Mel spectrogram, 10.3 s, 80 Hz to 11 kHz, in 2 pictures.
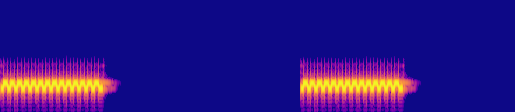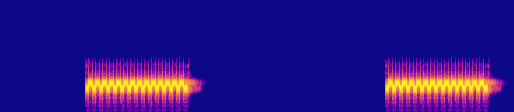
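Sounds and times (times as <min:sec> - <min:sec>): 
telephone ringtone: 0:00.0 - 0:01.2, 0:03.0 - 0:04.2, 0:06.0 - 0:07.2, 0:09.0 - 0:10.2.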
